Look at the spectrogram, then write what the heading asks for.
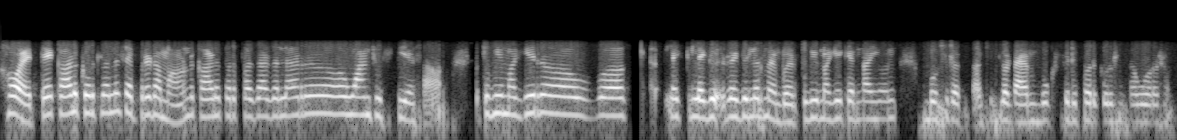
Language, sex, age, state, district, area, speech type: Goan Konkani, female, 18-30, Goa, Bardez, urban, conversation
